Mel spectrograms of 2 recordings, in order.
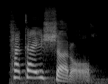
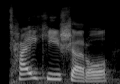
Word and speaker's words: Taiki Shuttle: Now, Takai Shuttle, you know, Taiki, thank you so much. Taiki Shuttle, the tassels on her boots that give, like, moccasin, and the matching gloves, and the unique outfit.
